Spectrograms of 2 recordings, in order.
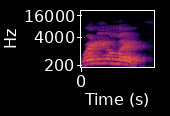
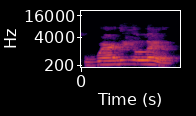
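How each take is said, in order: First: It is said fast, with words run together. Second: It is said at a normal pace.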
